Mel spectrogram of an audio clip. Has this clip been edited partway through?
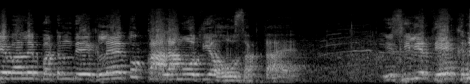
no; 0 cuts

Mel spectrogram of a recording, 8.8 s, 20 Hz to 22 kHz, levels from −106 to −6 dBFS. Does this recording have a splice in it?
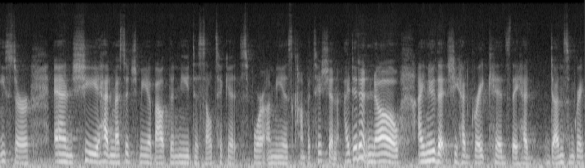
no; 0 cuts

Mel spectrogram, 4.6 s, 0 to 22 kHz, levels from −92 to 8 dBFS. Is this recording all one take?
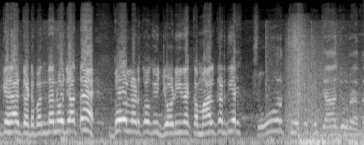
no; 1 cut; at 2.9 s

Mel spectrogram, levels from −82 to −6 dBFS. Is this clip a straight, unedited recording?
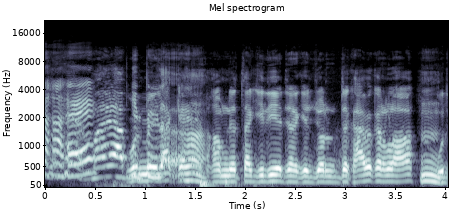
yes; 0 cuts

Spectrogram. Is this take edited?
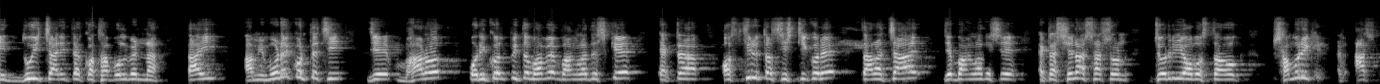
no; 0 cuts

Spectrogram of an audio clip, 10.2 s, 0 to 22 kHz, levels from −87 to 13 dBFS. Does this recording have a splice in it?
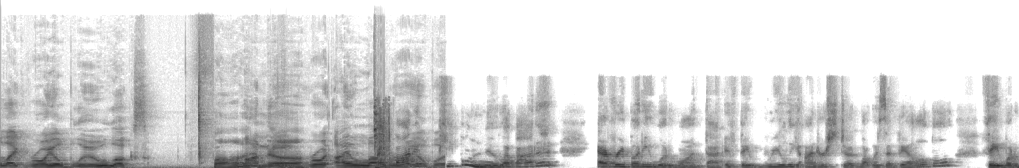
yes; 1 cut; at 4.4 s

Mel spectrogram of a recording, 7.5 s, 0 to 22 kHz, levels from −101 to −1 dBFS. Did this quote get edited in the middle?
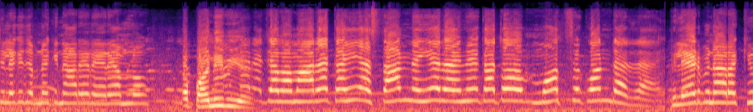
yes; 2 cuts; at 1.8 s, 6.6 s

